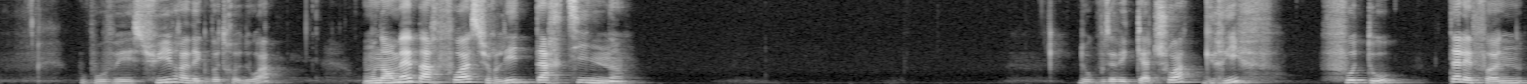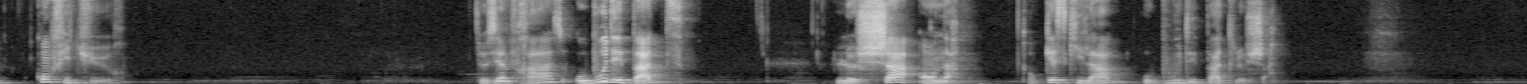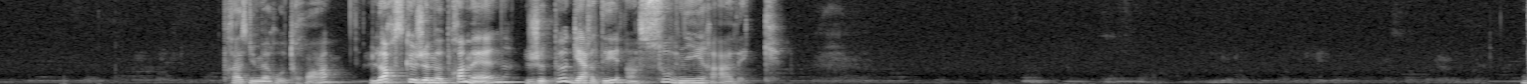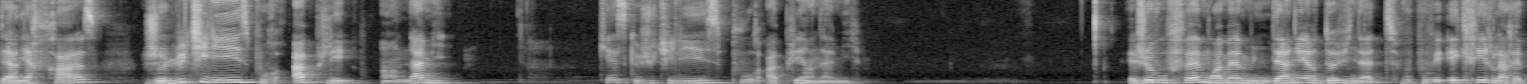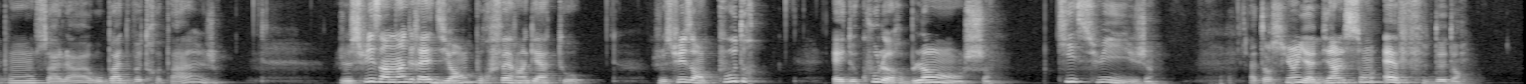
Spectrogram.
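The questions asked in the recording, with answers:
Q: On en met parfois sur les tartines.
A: confiture

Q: Donc, qu'est-ce qu'il a au bout des pattes, le chat?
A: griffe

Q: Lorsque je me promène, je peux garder un souvenir avec.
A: photo

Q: Qu'est-ce que j'utilise pour appeler un ami?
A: téléphone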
